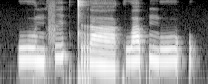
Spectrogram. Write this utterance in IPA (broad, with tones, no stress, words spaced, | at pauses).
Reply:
wu˧nfi˥˩ʔ traː˨˩kwa˦˥p̚ ŋu˦˥ʔ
